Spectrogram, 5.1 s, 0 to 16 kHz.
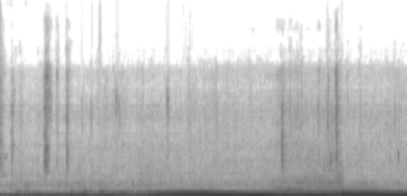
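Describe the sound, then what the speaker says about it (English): A 991-generation Porsche 911 GT3 pulls through a turn, its engine note holding loud and steady close by and climbing in pitch with a brief shift-like dip near the end, with no talking. "Going around a turn like that, oh man, this is a fun Porsche to drive."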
